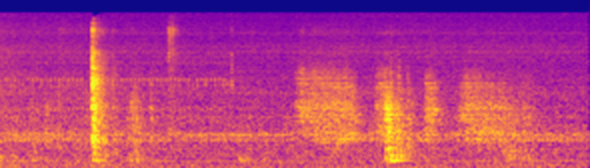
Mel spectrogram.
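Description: A woman clearing her throat, with a sharp click about a second in and a few soft breathy sounds later.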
